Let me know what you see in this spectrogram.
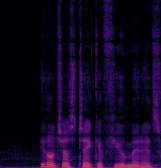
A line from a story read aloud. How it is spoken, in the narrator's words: Winnie pleaded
